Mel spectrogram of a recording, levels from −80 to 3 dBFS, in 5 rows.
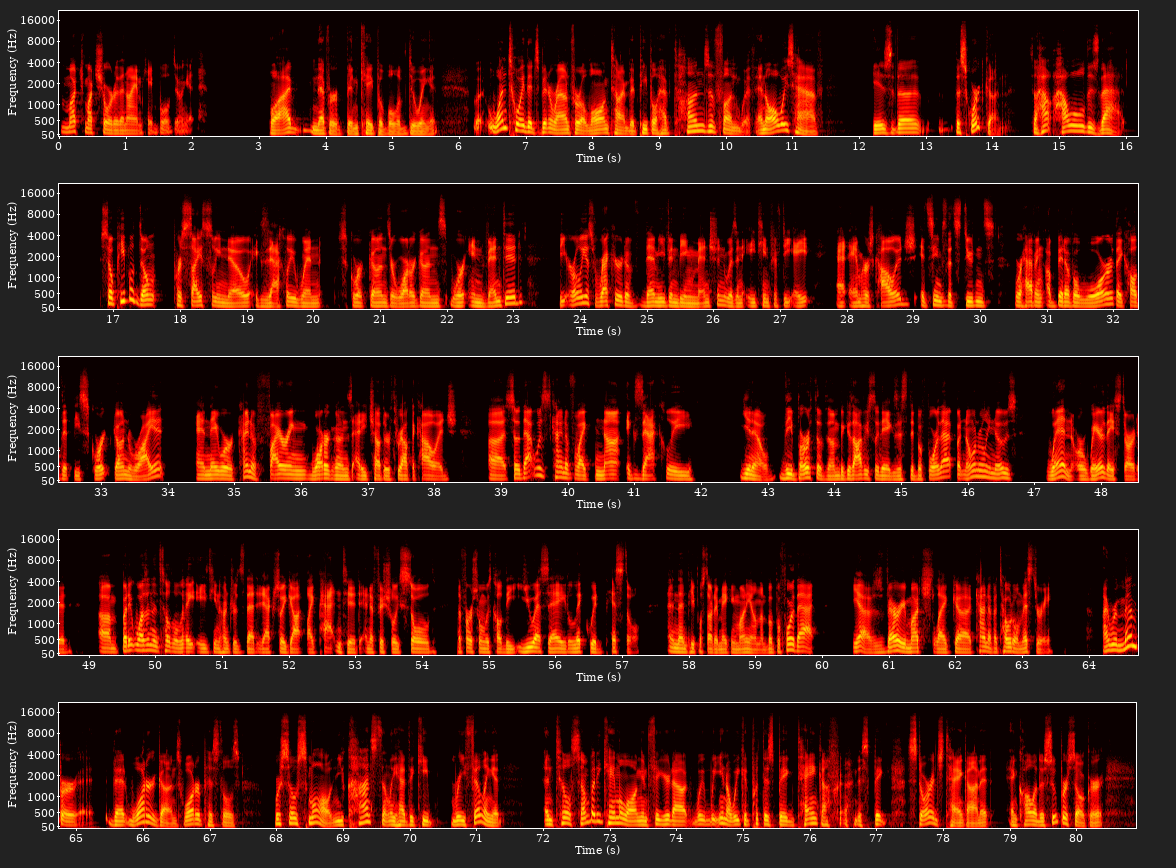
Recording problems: none

